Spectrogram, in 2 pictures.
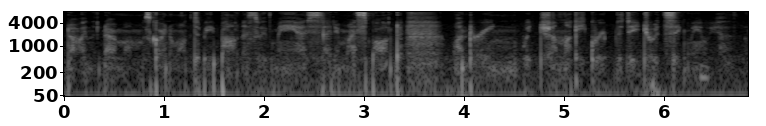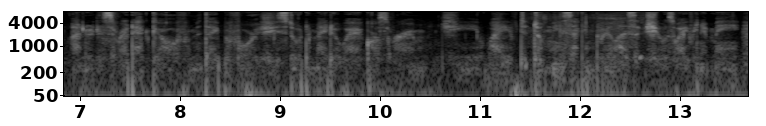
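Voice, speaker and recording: A woman's voice: fairly quick, poor audio. Whispering woman reading a story. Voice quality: breathy whisper throughout. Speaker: reader of a story. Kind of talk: whispered ASMR-style reading of a teen novel.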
